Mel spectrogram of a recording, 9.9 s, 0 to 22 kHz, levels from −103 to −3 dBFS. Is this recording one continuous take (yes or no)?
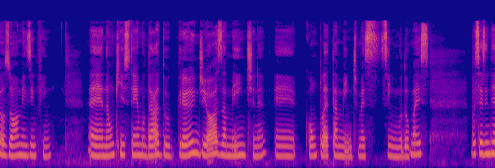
no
